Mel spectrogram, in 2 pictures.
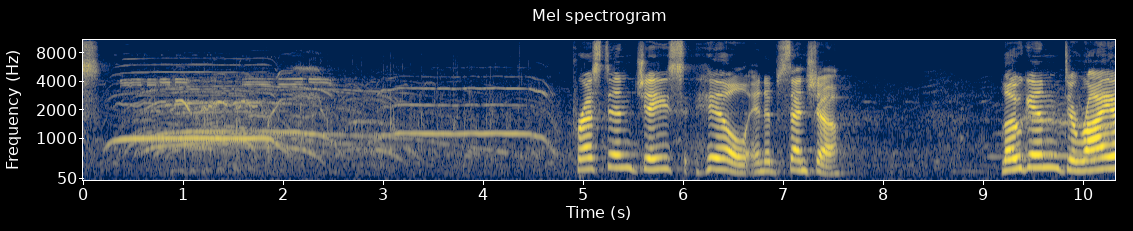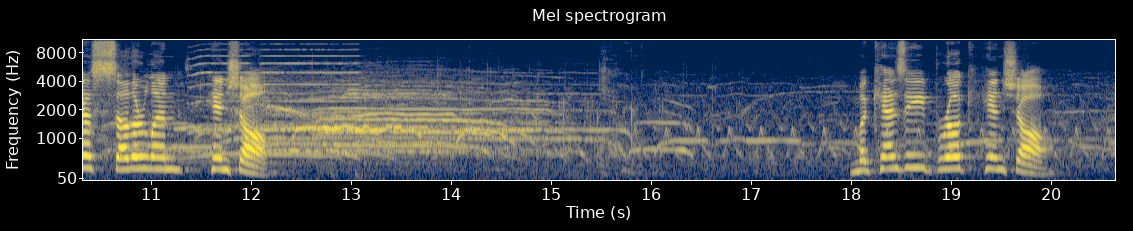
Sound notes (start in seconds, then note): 0.2 attendees cheering; 0.3 attendees applauding; 12.4 attendees cheering; 12.5 attendees applauding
